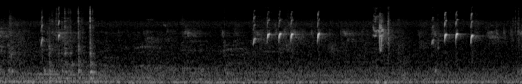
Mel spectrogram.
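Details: Goldfinch giving short, sharp, high chirps, mostly in loose clusters of two to four quick notes with pauses between, over a low background hum.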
